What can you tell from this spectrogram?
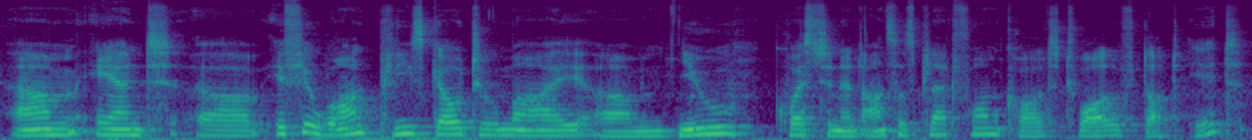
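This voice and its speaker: A man hosting a casual live talk, relaxed and unhurried, often pausing with "um". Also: mid-range voice. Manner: relaxed, many "um" fillers. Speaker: host.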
